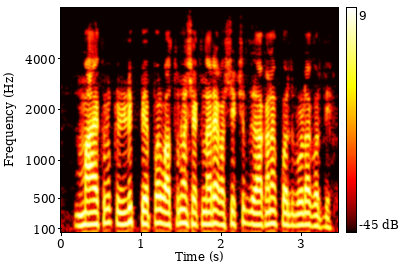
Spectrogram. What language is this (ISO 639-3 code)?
mar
